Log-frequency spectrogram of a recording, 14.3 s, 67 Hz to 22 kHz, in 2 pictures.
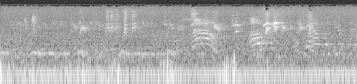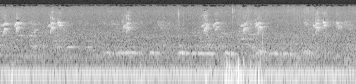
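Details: Young barn swallow chicks in the nest, filmed over the days before fledging with a Nikon D810: scattered sharp chirps and twittering notes, some rising and falling, over a steady low hum and a faint constant tone.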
